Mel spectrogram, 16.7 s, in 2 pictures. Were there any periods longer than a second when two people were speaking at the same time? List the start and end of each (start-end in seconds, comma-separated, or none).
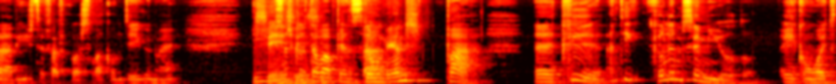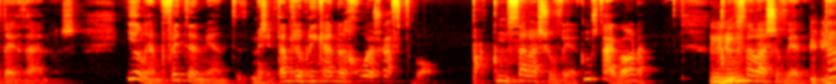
2.6-4.0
